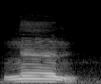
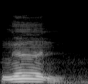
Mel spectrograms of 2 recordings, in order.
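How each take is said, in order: Both takes have the same delivery.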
